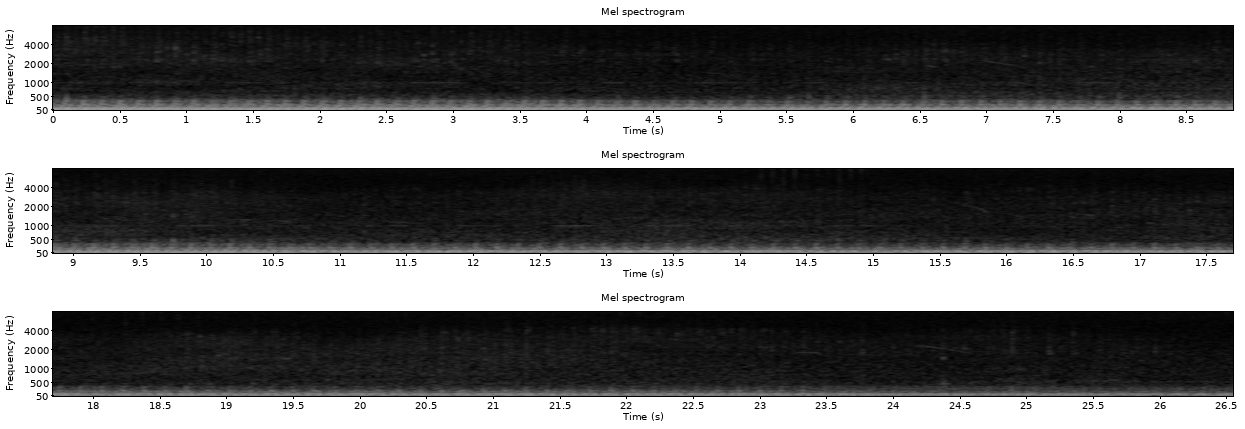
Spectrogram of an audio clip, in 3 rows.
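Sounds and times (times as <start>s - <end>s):
distant CAC Wirraway CA-16 aircraft taxiing: 0.0s - 26.5s.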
